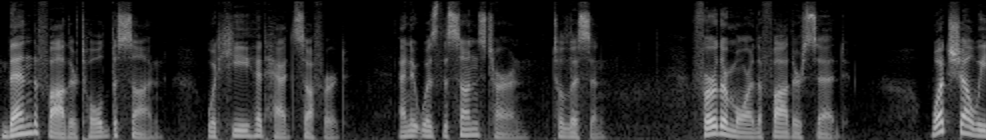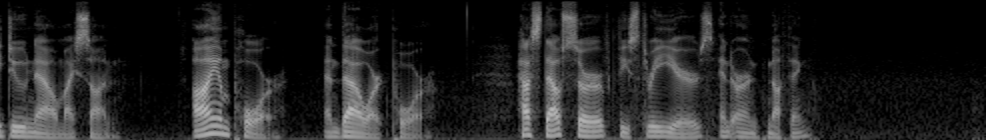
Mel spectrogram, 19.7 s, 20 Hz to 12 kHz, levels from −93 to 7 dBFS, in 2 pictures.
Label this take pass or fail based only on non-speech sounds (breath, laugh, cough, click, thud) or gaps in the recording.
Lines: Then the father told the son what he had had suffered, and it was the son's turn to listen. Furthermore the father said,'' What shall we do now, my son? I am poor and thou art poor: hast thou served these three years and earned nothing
pass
